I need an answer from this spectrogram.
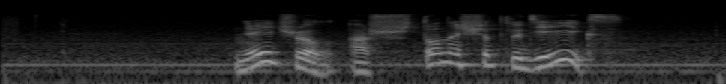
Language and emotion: Russian, positive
